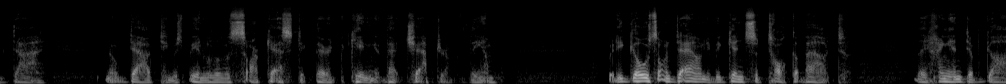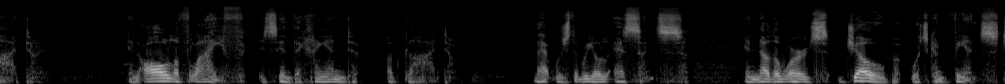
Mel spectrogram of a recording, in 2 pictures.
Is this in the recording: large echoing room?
yes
